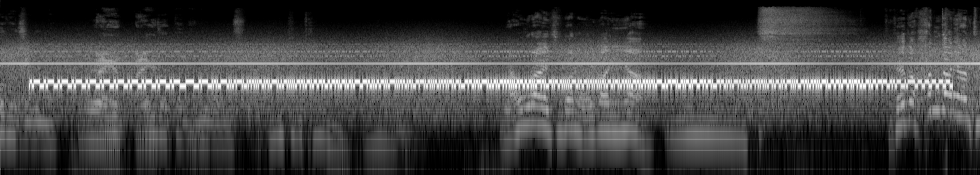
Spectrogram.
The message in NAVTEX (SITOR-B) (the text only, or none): DJRLM LZLBF YPJDJ LNPUB RHELL EAJDF LHGLV EOVFB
